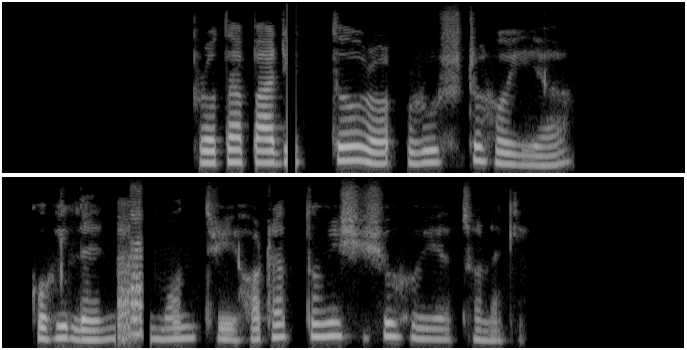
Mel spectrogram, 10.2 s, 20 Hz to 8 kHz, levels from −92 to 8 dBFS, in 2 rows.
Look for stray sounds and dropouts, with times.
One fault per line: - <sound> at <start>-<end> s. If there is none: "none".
- dropout at 2.1-2.2 s
- laugh at 6.0-6.2 s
